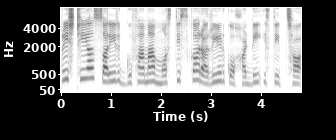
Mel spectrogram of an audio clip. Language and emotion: Nepali, neutral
